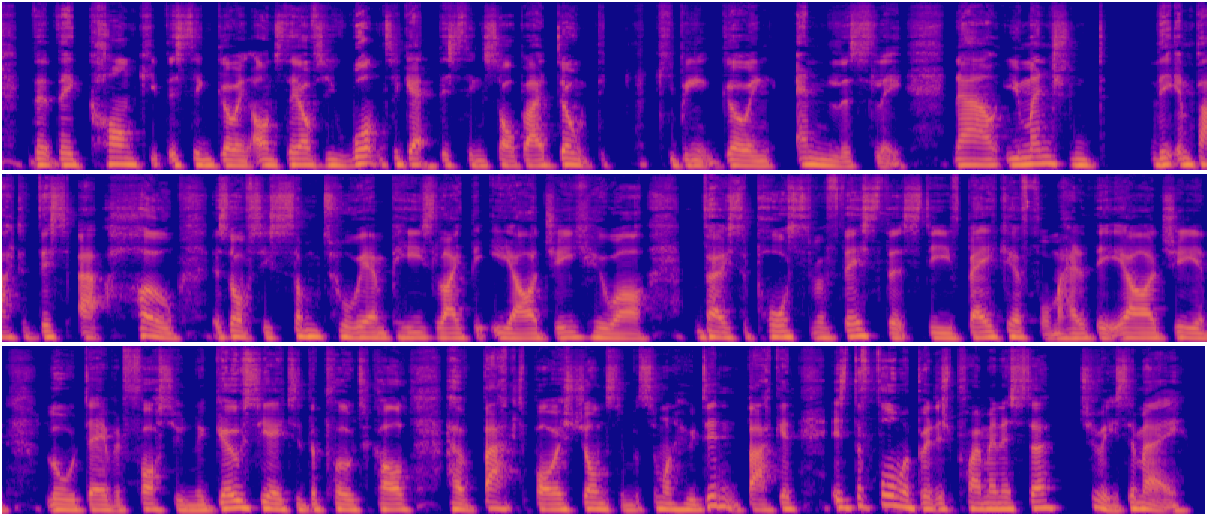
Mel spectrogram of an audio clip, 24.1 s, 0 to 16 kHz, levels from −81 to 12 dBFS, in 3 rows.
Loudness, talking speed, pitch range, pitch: -23 LUFS, 205 wpm, 110-130 Hz, 120 Hz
